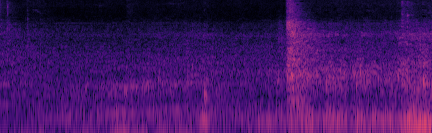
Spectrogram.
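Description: Street traffic: the low hum of vehicle engines on the road, with a sharp click about three seconds in.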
